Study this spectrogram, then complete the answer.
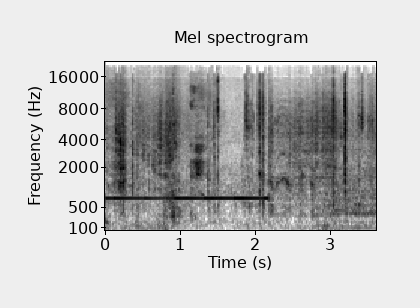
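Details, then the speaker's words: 2002 VW Cabriolet, started on a jump pack, catches quickly and settles into an even, steady idle with no knocks, misses or rattles; healthy start. "Fired right up. And it sounds great. Are you serious? It sounds absolutely great."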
